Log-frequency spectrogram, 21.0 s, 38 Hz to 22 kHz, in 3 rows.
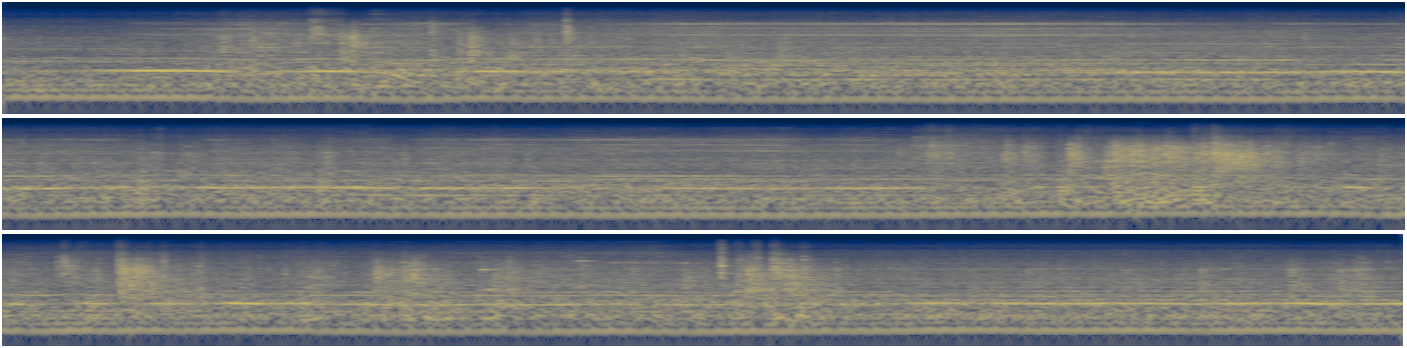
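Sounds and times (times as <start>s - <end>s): engine humming: 0.0s - 21.0s
metallic clanks and knocks: 11.6s - 16.9s.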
